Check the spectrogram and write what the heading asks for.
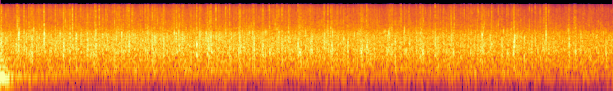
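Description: audience applause

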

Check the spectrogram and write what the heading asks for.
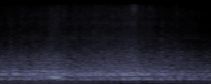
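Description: honeybees buzzing

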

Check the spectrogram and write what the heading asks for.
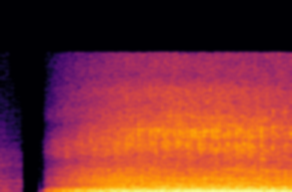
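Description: rush hour road traffic

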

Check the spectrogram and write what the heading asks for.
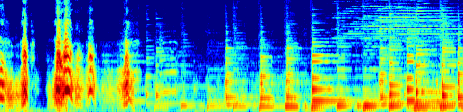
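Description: dog barking

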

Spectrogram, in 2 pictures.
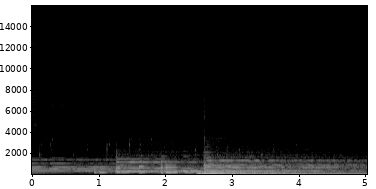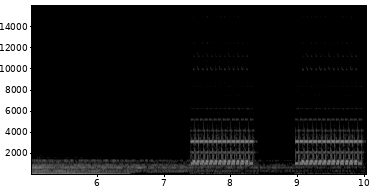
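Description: telephone ringing

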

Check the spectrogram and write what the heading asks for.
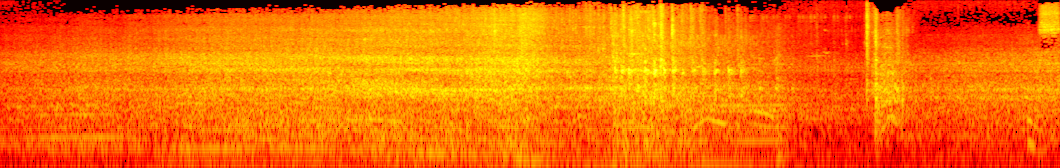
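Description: city traffic

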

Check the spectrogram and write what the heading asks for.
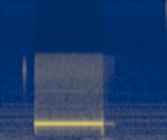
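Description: telephone being dialed

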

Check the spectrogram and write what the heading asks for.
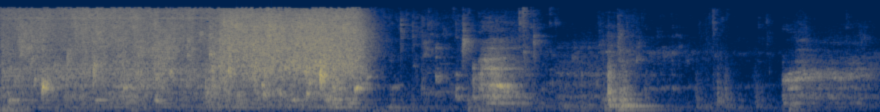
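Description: shower water running

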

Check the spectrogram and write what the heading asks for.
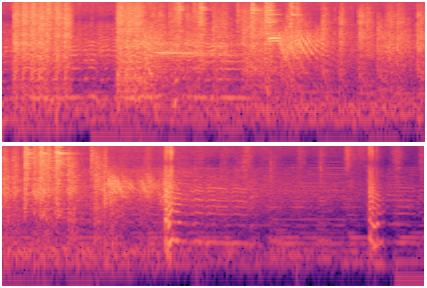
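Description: mosquito buzzing

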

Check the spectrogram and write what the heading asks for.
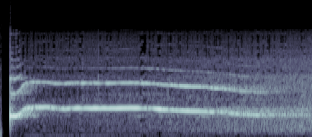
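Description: howl

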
